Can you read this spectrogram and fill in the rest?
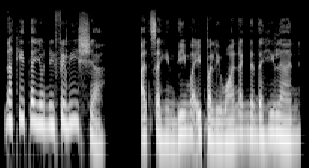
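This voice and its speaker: A woman narrating a scripted love story in a sentimental, dramatic manner with deliberate phrasing. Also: on the low side, big pitch swings, a little mellow, no echo, studio quality.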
